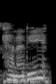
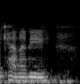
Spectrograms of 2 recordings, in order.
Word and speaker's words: Cennidie: all as i said my name is kennedy um however it is not spelt the way most people think it is um it's spelled with ac um i've heard every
